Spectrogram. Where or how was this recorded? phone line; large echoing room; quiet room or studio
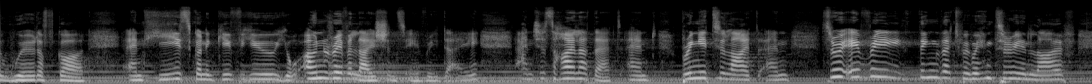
large echoing room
